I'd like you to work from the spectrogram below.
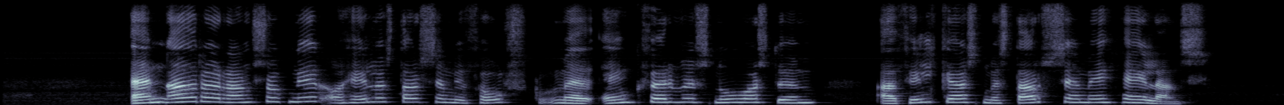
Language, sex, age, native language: Icelandic, female, 50-59, Icelandic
